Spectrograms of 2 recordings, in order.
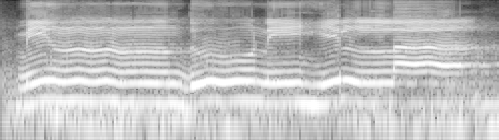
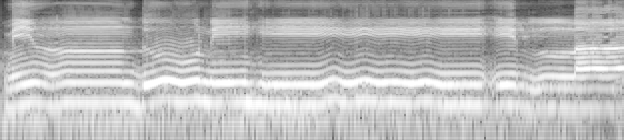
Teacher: Ini misal hamzahnya adalah hamzah wasal, maka membacanya min dunihillah, tapi berhubung hamzah qata', min dunihi illa.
